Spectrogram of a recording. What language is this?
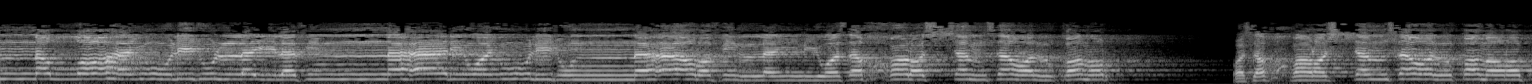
Arabic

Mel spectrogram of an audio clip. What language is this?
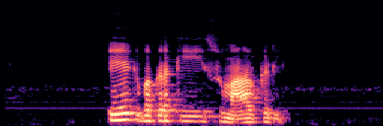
Gujari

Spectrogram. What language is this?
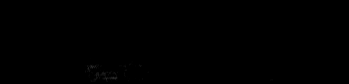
Basque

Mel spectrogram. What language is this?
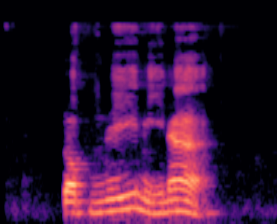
Thai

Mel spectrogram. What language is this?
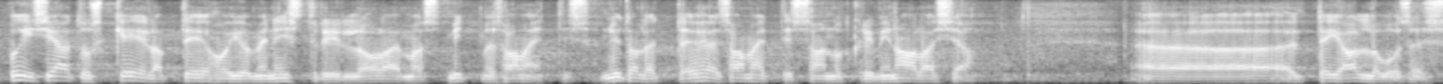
Estonian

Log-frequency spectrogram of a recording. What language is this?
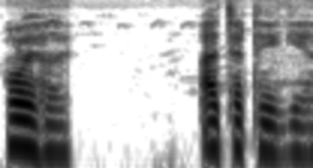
Santali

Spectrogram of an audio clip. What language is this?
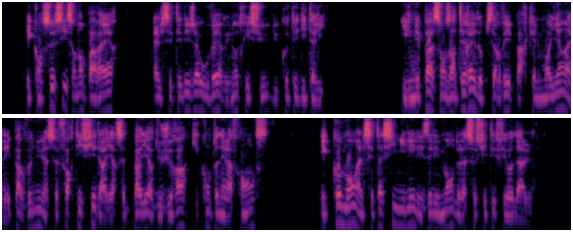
French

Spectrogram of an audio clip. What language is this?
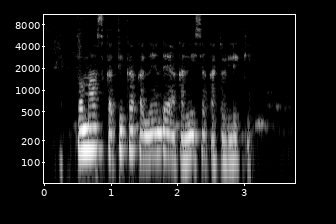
Swahili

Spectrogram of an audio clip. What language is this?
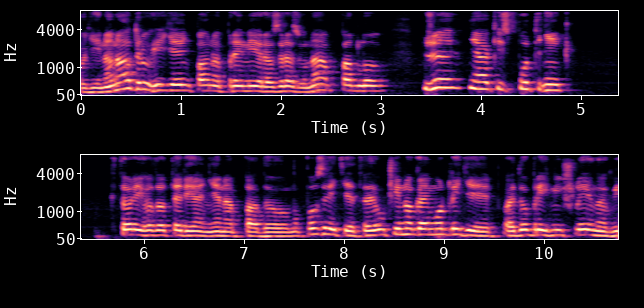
Slovak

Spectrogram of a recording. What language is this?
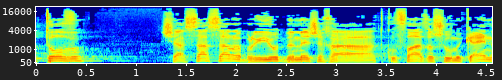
Hebrew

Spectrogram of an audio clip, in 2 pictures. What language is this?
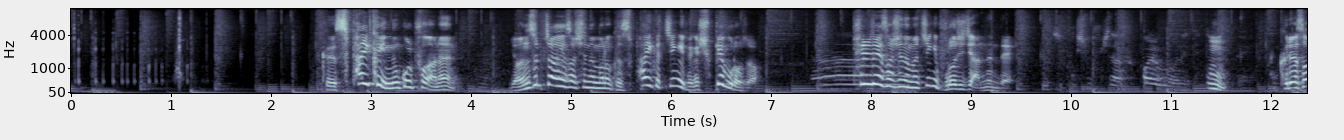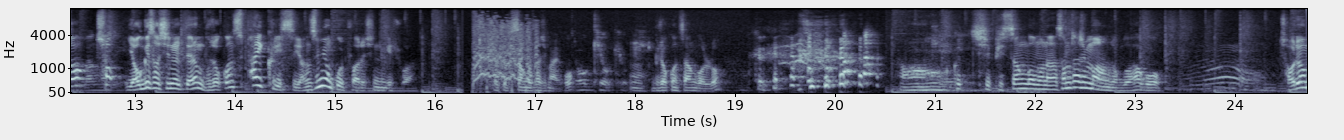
Korean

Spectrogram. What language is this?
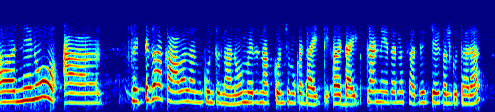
Telugu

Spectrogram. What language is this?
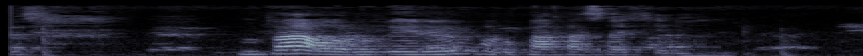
Ganda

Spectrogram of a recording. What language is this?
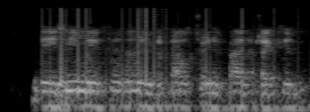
Pashto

